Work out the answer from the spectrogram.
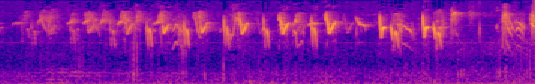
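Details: Bar-winged prinia giving a fast, uneven stream of high, thin chirps and twitters, about two per second, continuing without pause over a faint low background rumble.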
